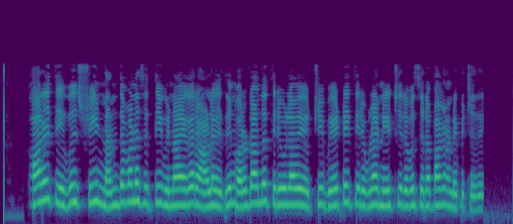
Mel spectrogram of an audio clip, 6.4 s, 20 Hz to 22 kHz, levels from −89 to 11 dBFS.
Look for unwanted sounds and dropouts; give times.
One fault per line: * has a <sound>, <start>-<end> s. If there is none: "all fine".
all fine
